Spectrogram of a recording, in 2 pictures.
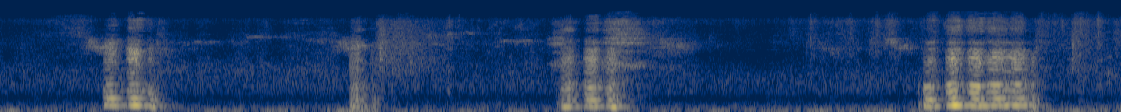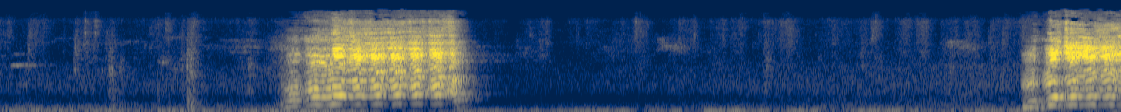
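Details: Goat kid less than an hour old, next to its mother: a run of six tremulous, harmonic bleats, short ones early then two long, strong, wavering cries near the end, with quiet rustling between calls.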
